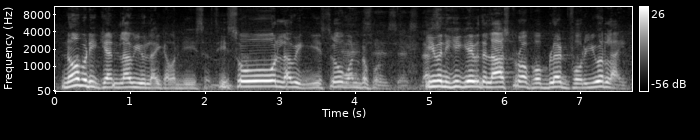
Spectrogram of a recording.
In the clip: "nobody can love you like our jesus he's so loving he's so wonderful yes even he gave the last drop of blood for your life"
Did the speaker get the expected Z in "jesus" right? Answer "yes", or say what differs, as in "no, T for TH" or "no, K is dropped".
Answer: no, S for Z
